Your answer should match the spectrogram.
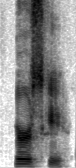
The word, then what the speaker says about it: Gurske: We are joined by 6 foot guard Miles Gurske. Am I saying that right? – Gurske, yeah. – Gurske.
